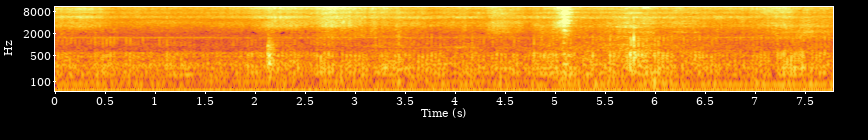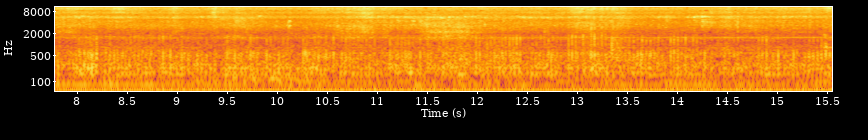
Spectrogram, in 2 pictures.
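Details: Domestic cat purring while sitting on its owner's lap, keeping them from working; a steady low rumbling purr runs throughout, with a few faint brief clicks and rustles above it.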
